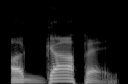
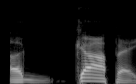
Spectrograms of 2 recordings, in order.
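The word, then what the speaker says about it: ἀγάπη: had lost tonality and the accents just meant stress so it means you say that syllable a little bit louder and a little bit longer so for example for the word agape you say agape agape you try to pull up punch on the accented syllable R for for the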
